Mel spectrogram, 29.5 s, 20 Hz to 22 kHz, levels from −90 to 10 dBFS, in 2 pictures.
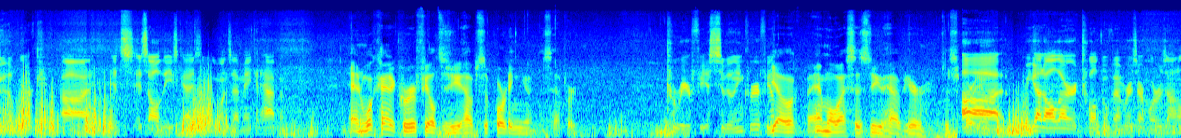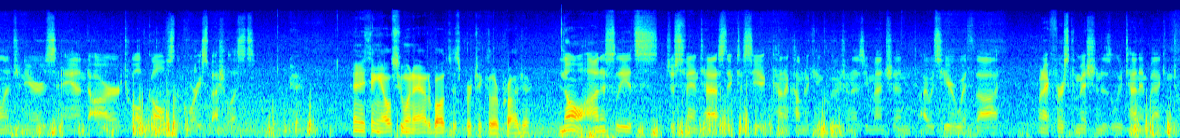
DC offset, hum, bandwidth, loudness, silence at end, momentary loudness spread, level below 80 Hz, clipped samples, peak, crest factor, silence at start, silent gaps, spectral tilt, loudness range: under 0.1%; none; 16 kHz; -23 LUFS; 0 s; 14 LU; -50 dBFS; under 0.1%; -2 dBFS; 22 dB; 0 s; none; -4.5 dB/octave; 8 LU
